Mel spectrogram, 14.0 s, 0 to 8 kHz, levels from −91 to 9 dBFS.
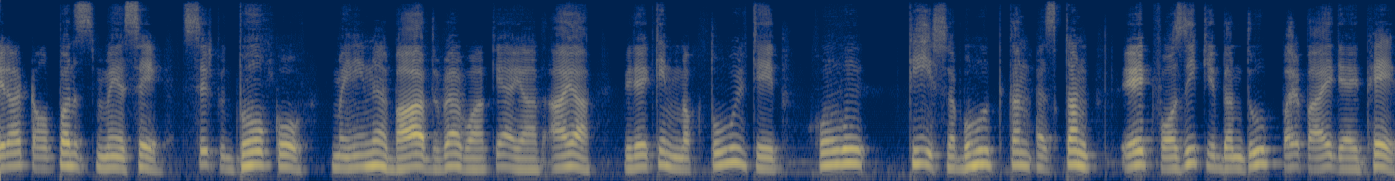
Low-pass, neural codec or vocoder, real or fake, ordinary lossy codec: none; codec, 16 kHz, 0.5 kbps, X-Codec, HuBERT features, trained on balanced general audio; fake; none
